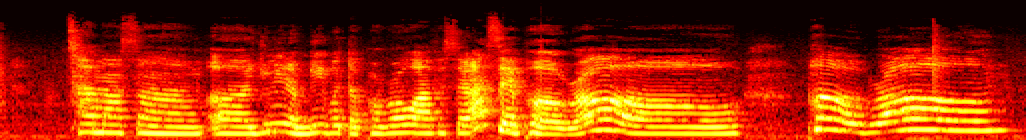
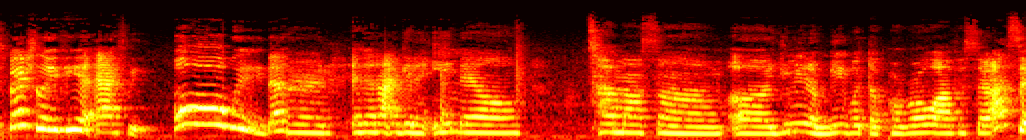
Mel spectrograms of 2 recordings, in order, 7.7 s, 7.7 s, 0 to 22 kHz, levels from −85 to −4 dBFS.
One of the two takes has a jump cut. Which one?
second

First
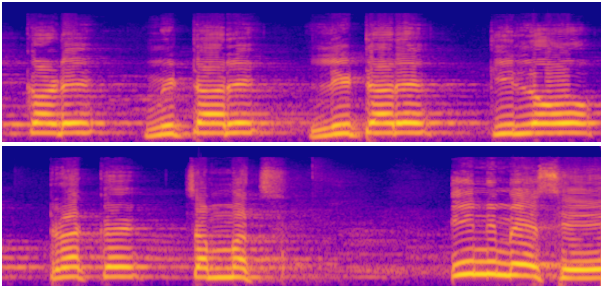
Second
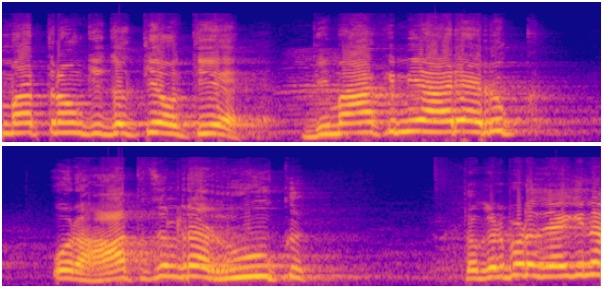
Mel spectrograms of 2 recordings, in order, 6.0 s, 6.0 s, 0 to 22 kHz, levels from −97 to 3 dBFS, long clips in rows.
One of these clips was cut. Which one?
second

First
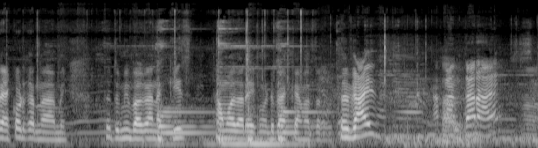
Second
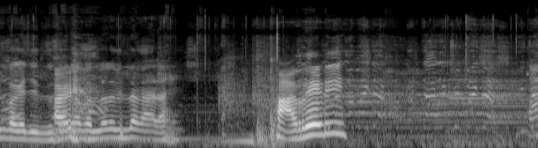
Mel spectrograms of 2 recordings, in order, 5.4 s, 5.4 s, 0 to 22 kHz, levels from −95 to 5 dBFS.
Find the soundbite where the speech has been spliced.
first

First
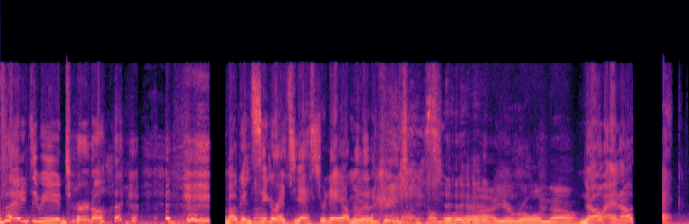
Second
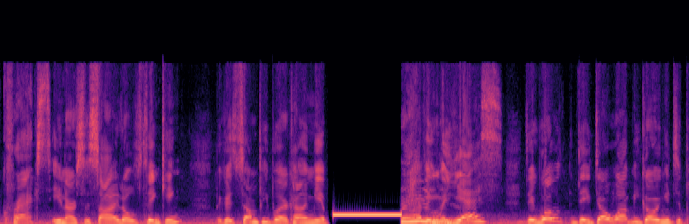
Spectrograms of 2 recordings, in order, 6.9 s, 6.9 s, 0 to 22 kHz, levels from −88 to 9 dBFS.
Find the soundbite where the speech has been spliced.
first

